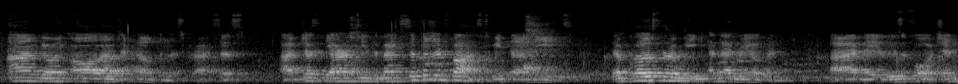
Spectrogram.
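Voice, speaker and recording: A man's voice: mid-range voice, a bit bright, natural voice. A man playing a sly, greedy, menacing old banker in a stage radio play. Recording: very echoey hall, distant, clear noise.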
